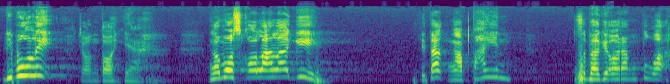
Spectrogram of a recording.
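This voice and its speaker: A woman preaching a lively sermon to a congregation, acting out scolding and comforting parents. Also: sits high, measured pace. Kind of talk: sermon with acted parent role-play. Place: church hall. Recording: long hall reverb.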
